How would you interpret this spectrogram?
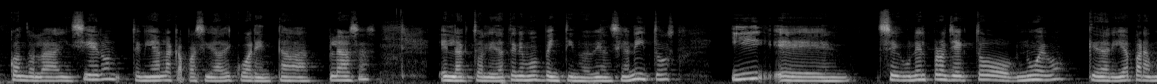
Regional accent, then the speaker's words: Colombia; Yo soy nativa de Colombia.

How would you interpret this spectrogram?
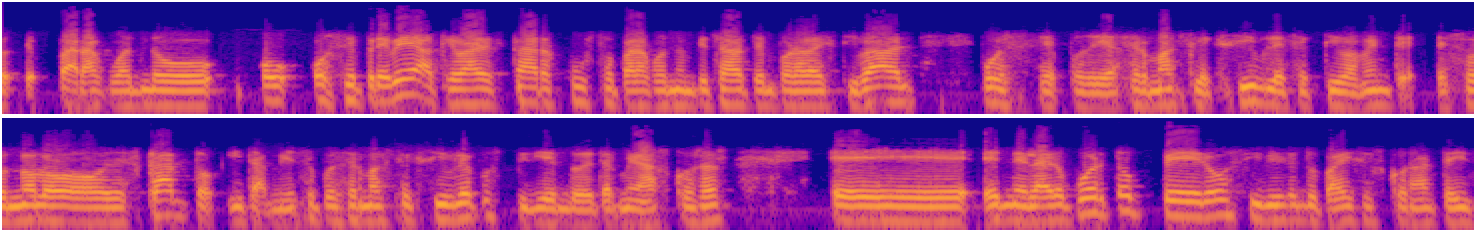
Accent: Spain; yo también soy española y también sé cómo está el país. No soy canaria

